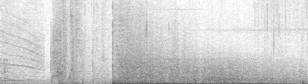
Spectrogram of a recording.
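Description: A grenade explodes in Splinter Cell: Blacklist, a sudden loud close blast that bursts in and holds as a dense, roaring rumble, preceded by brief clatter and a short whooshing sweep.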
